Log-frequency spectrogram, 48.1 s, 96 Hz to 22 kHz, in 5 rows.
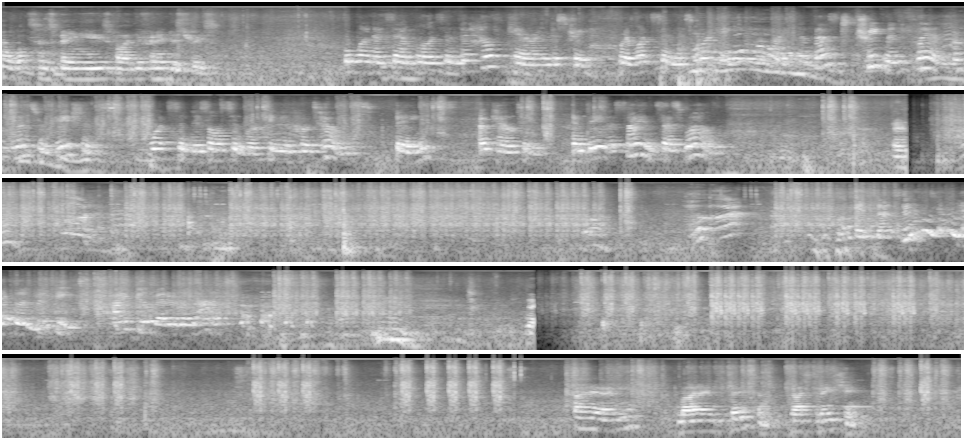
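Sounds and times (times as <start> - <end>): camera shutters clicking: 9.6 - 11.2, 12.0 - 15.8, 17.8 - 18.2, 18.9 - 25.6, 26.8 - 28.4, 29.1 - 32.8, 34.2 - 40.1, 40.8 - 48.0.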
